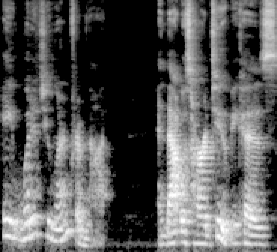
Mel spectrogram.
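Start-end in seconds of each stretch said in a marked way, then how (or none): 0.0-1.4 really calm, soft, steady, unruffled voice. Retelling how the speaker's husband turned to their son, imitating his calm voice. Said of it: "in a really calm voice".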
